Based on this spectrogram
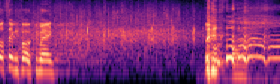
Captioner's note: weak applause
